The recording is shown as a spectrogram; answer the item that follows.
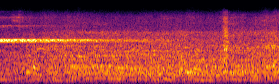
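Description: A referee's whistle blown in one long, steady, shrill note that cuts off under a second in, over the constant chatter of a crowded hall.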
